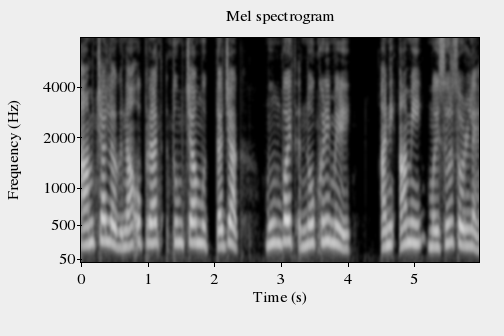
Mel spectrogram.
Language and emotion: Goan Konkani, neutral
